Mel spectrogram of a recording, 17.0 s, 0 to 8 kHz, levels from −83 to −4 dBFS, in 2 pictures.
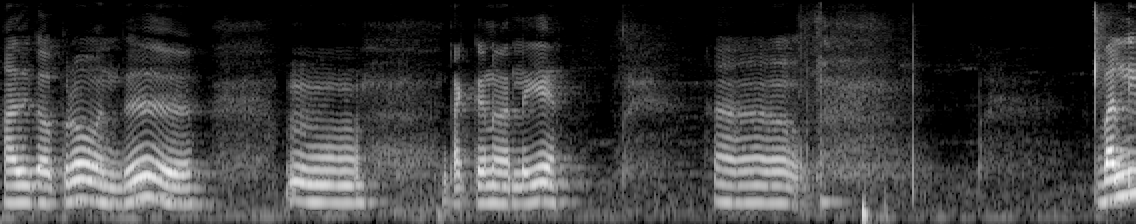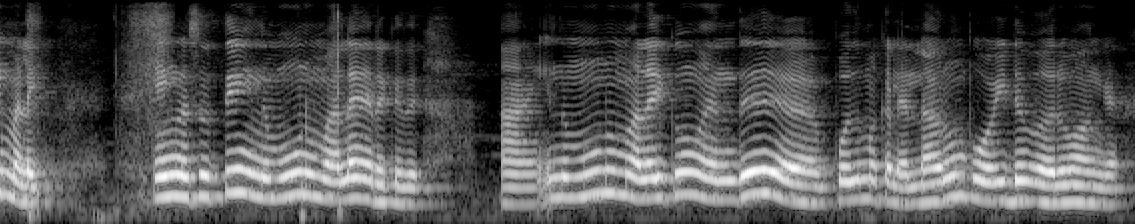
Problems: none marked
